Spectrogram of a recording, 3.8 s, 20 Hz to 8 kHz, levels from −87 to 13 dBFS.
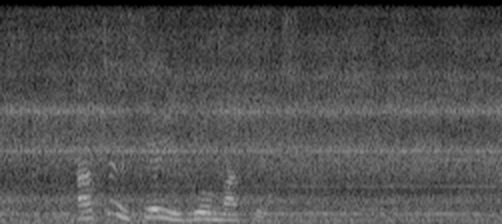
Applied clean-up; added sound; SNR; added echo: none; Fixed-wing aircraft, airplane; 3 dB; none.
